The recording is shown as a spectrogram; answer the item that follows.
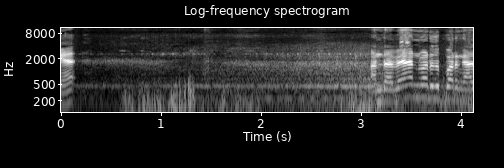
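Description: A truck approaching along the road, its engine and tyre rumble growing steadily louder from about half a second in.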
